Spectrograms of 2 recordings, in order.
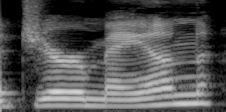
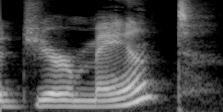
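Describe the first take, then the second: First: German said normally, slowly; German, ending on a clean n; correct German. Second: Germant with an added t at the end, slowly; Germant, a mock mispronunciation; wrong Germant. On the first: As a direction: say German with no t at the end. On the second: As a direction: say Germant, tacking a t after the n. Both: Shown as a demonstration. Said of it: "to be a German, not a Germant".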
